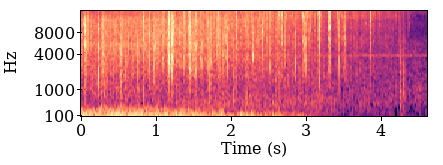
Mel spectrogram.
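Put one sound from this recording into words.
A fire roars and crackles loudly, then dies away.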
